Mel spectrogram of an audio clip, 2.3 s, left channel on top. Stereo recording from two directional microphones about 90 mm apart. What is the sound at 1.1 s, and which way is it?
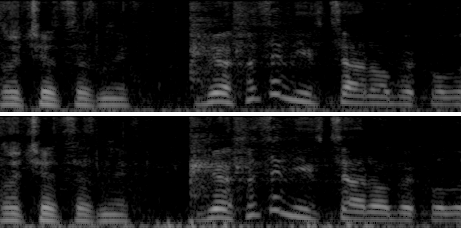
Speech, 65° left (ahead or behind).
